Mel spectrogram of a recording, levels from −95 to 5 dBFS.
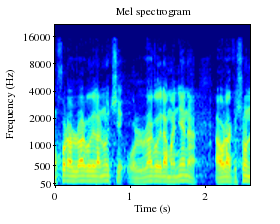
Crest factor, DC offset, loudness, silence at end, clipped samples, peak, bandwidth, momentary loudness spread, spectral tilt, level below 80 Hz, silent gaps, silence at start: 18 dB; under 0.1%; -31 LUFS; 0 s; under 0.1%; -14 dBFS; 16 kHz; 9 LU; -5.5 dB/octave; -72 dBFS; none; 0 s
